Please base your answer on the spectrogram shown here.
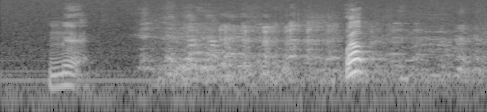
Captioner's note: laughter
